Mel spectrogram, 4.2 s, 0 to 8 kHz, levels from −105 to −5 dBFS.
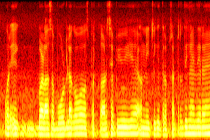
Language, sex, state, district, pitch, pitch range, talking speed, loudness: Hindi, male, Uttar Pradesh, Shamli, 130 Hz, 125-140 Hz, 315 wpm, -16 LUFS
